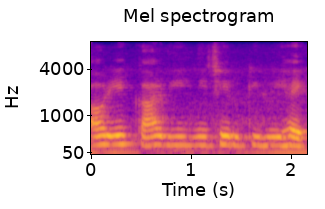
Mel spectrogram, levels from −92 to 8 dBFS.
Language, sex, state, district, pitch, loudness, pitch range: Hindi, female, Uttar Pradesh, Hamirpur, 185 Hz, -16 LUFS, 180-195 Hz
